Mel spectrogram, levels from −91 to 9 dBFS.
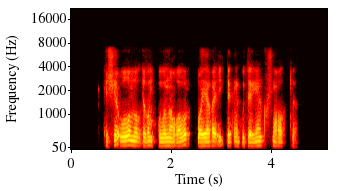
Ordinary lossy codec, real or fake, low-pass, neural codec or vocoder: AAC, 48 kbps; fake; 7.2 kHz; codec, 16 kHz, 1 kbps, FreqCodec, larger model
